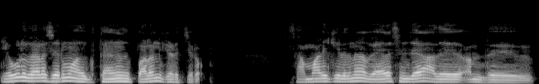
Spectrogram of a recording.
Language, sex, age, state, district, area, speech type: Tamil, female, 18-30, Tamil Nadu, Dharmapuri, rural, spontaneous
